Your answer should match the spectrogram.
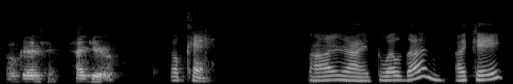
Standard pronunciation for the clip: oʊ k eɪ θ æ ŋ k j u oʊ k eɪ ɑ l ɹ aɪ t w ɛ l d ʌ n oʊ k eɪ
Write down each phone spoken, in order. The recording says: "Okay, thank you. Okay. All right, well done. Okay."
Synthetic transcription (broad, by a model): oʊ k eɪ t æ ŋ k j u oʊ k eɪ ɑ l ɹ aɪ t w ɛ l d ʌ n oʊ k eɪ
